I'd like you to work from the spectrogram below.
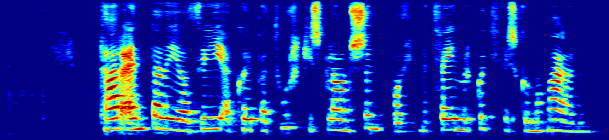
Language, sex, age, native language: Icelandic, female, 30-39, Icelandic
